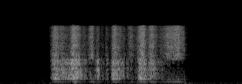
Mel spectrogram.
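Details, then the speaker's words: Cochlear implant simulation with 2 channels, played by a bilateral cochlear implant user who says what he actually hears now is better than this. "Let me say what I hear now is actually better than this. For 2 reasons."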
